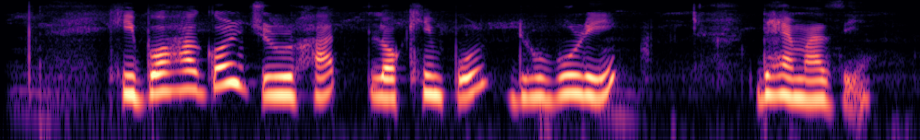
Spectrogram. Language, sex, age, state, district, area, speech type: Assamese, female, 18-30, Assam, Sivasagar, rural, spontaneous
